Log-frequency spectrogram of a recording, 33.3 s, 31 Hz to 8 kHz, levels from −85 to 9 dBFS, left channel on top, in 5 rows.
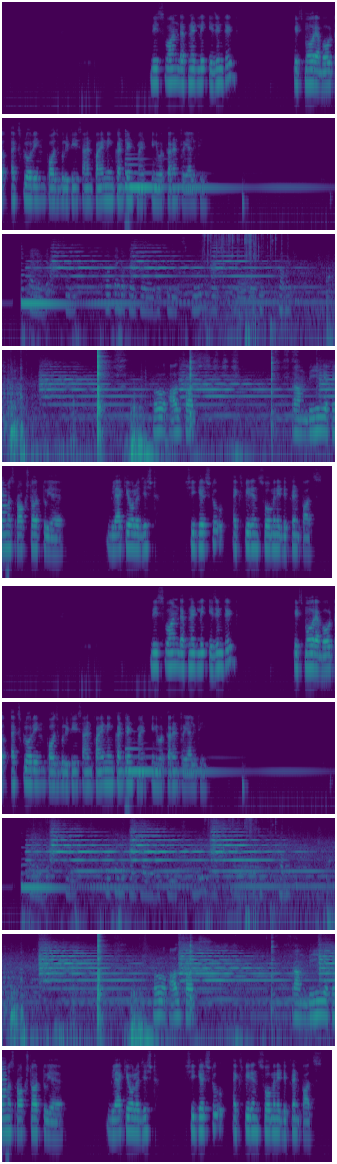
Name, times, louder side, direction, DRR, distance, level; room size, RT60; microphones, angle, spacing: voice 1, 3.0-4.7 5.8-10.7 23.0-24.2 25.7-27.9 28.7-29.8 30.3-33.0, right 1 dB, 10° right, 0.6 m, -46 dB
Bowed string instrument, 9.1-11.5 11.9-12.7 13.7-16.2, left 4 dB, 75° left, 1.7 m, -52 dB
voice 2, 13.8-14.8 15.4-18.6 18.8-19.2 19.9-20.0, equal, 15° left, 2.3 m, -60 dB
sound 1, 13.8-26.7, right 7 dB, 55° right, 0.3 m, -45 dB
sound 2, 17.3-26.6, left 6 dB, 45° left, 0.6 m, -45 dB
4.6 x 3.5 x 2.4 m
head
